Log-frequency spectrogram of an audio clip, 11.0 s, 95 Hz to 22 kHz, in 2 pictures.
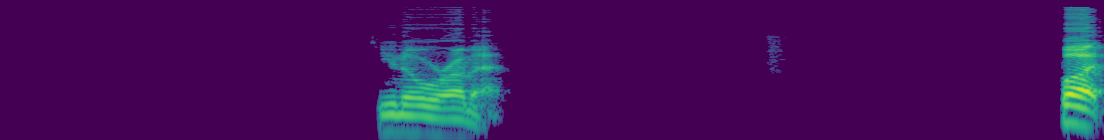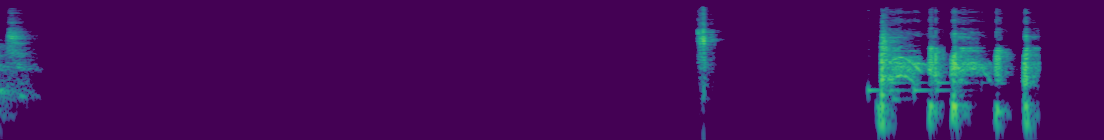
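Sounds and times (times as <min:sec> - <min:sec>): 
speech: 0:01.9 - 0:02.6, 0:05.3 - 0:05.7
coughing fit: 0:09.9 - 0:10.8.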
